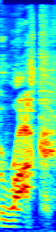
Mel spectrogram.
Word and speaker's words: Roc: It's the rook, isn't it? The rock. R O C. Rock. That's how you say it.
